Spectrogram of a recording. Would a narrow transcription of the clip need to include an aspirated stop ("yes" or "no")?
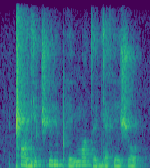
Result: yes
